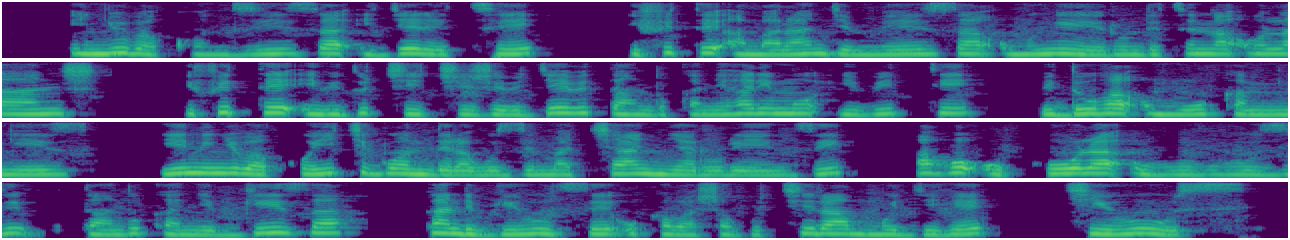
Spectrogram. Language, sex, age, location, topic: Kinyarwanda, female, 18-24, Kigali, health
